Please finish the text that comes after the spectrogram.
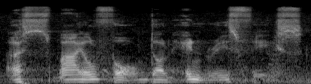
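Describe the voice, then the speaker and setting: A man's voice: fairly low pitch, fairly even intonation, slow pace, noisy background. A man narrating a scripted children's-style story as a storyteller. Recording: loud music behind the voice.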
